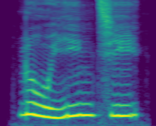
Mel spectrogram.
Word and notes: 录音机: lù yīn jī

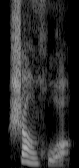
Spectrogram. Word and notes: 上火: shàng huǒ

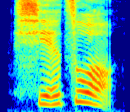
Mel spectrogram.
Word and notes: 协作: xié zuò

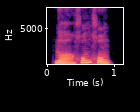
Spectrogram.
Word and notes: 暖烘烘: nuǎn hōng hōng

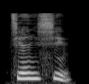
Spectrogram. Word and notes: 坚信: jiān xìn

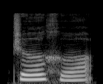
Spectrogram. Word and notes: 折合: zhé hé

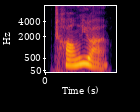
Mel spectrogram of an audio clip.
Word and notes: 长远: cháng yuǎn

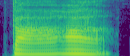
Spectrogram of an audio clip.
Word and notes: 答案: dá àn

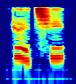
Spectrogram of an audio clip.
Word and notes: 日期: rì qī

